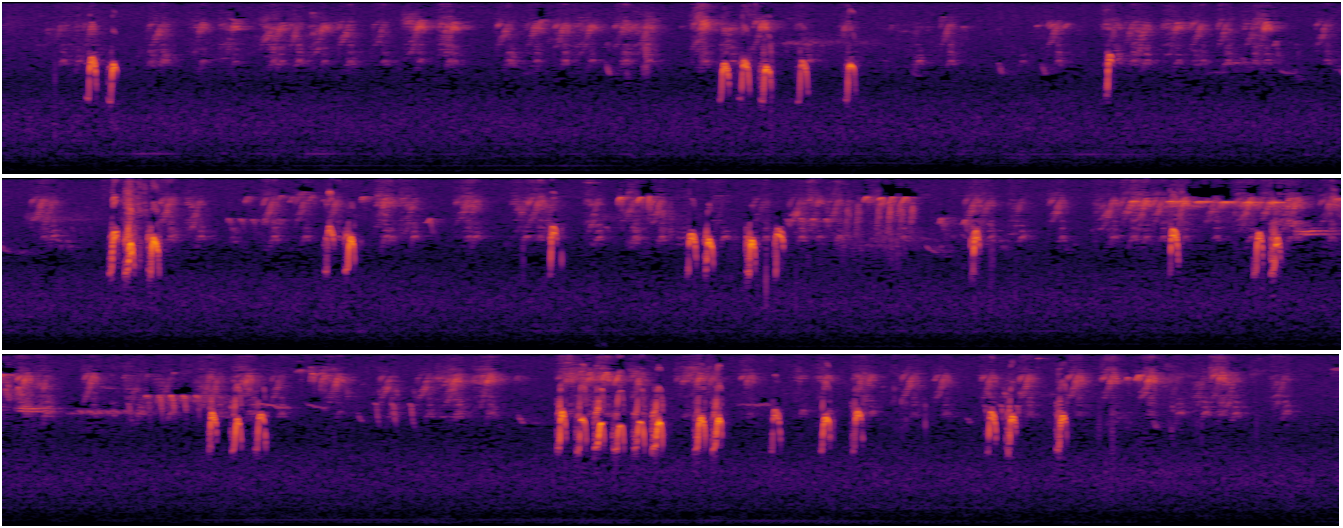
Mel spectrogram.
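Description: Many small songbirds chirping and twittering together in a steady high chatter, cut through by frequent sharp, downward-sweeping chirps, with a fast run of them late on.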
